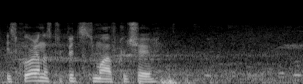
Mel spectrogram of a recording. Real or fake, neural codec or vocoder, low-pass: real; none; 7.2 kHz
